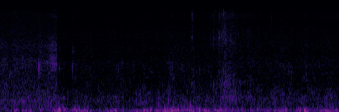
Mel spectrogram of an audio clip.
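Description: Strong wind gusting outdoors at a countryside fishing spot, a steady low rumble of wind buffeting the microphone throughout with no talking.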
